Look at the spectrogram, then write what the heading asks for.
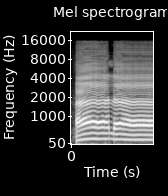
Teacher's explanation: Alai, yaitu mad wajib muttasil pada lafal la, yang dimana di sini bertemunya atau adanya hamzah yang datang setelah huruf mad, dan hamzah tersebut pada satu kata, maka dinamakan dengan mad wajib muttasil, harus dipanjangkan sepanjang 4 atau 5 harakat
